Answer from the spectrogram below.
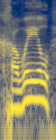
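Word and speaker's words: Haval: Одна из моделей э, марки Хавейл, китайской марки, пишется как Хавал. Э, наше представительство рекомендует произносить как Хавейл.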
